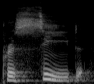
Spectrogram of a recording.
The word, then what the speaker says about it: proceed: six proceed proceed proceed the stress is on se sound or letter c proceed it's a verb means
